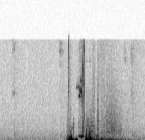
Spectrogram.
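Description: A toy-like energy gun fires with a sharp zap.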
